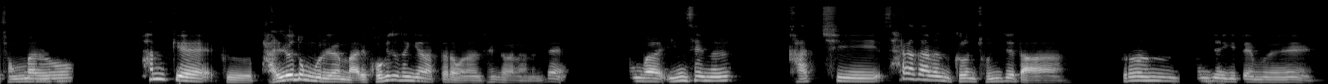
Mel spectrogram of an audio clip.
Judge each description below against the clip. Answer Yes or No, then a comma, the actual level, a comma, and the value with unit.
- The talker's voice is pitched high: No, medium, 145 Hz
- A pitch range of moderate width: No, wide, 7.4 semitones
